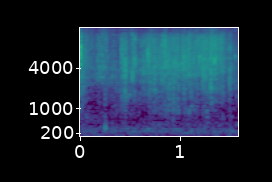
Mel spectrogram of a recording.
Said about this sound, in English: Enjoy the sounds of wrapping paper wrappers being opened or not opened, as I'm doing right now.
